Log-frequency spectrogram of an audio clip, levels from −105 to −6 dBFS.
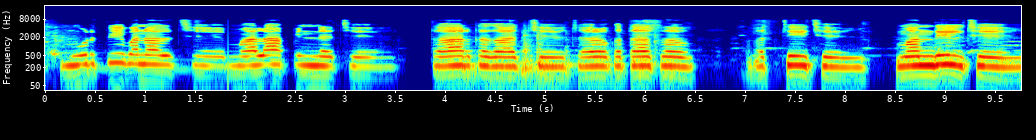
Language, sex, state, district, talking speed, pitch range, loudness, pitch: Maithili, female, Bihar, Darbhanga, 110 wpm, 225-245 Hz, -20 LUFS, 235 Hz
